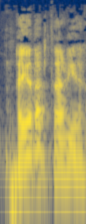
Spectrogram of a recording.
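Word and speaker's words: Ayad Akhtar: Ayan Akhtar, yeah.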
